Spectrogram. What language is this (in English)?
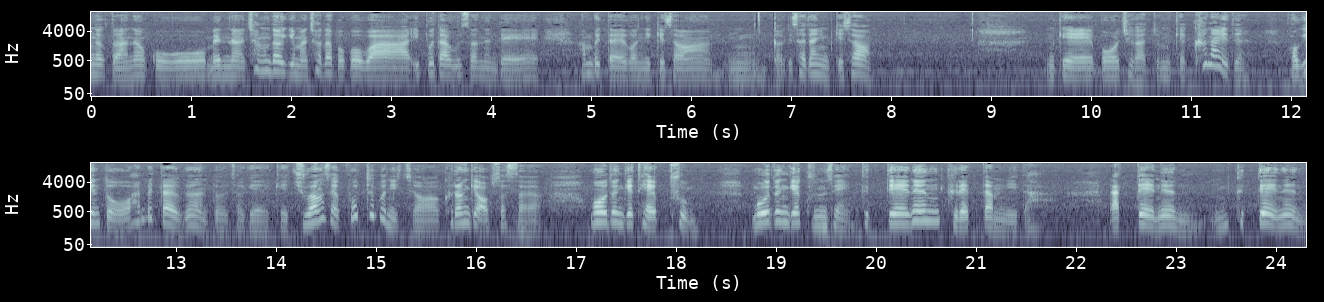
Korean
